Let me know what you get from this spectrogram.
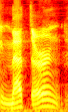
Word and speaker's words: Mathern: La voix que vous avez entendue présentement est la voix de Julien Matern. J'ai dit bien ton nom de famille, j'espère. – Matern, Colin. – Pas loin. C'est le prof. Tu le prononces comme après tous les Québécois. C'est parfait.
